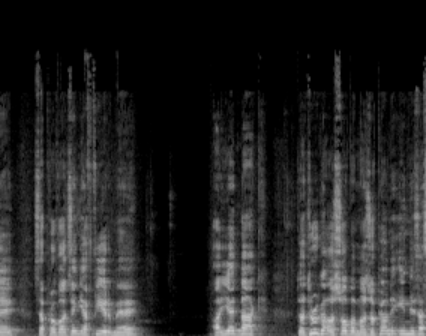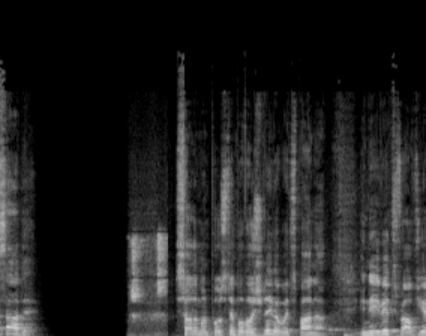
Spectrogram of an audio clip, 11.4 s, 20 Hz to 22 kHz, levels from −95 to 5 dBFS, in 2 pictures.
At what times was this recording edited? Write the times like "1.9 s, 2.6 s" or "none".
7.9 s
